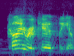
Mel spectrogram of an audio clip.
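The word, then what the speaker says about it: Cheiracanthium: My guess is Shira Chiracanthium. Chiracanthium. Chiracanthium. Not Chiro.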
